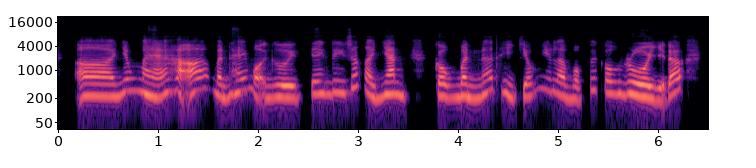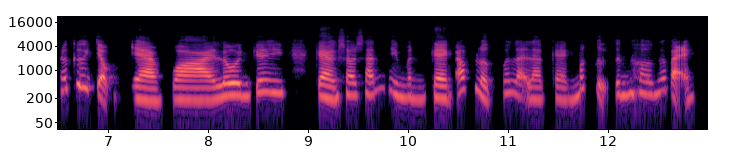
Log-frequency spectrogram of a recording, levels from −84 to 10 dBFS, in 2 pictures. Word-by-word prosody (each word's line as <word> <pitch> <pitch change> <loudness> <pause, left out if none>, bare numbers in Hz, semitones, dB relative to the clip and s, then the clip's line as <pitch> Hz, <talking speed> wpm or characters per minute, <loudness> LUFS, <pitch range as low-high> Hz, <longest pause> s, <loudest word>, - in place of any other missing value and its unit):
Ờ, 230 -1 +4
nhưng 305 +5 -6
mà 265 - +2
á - - +1
hả, 330 +2 +5
mình 225 -6 -1
thấy 280 +6 -3
mọi 220 - +1
người 210 0 +3
đang 260 0 -3
đi 275 0 -4
rất 375 +1 -6
là 250 - +2
nhanh, 245 +4 +2 0.3
còn 220 -3 0
mình 215 -3 +2
á 275 +6 -2
thì 250 -7 -5
giống 225 +8 -5
như 340 -3 -11
là 245 -6 +1
một 195 -1 -4
cái 320 - -10
con 265 -3 -3
rùa 245 -4 +6
vậy - - 0
đó, 310 - +4 0.3
nó 315 - -2
cứ 430 -6 0
chậm - - +4 0.2
chạp 185 -3 +4
hoài 185 -1 +4
luôn. 235 +2 +3
Cái 280 0 -4 0.3
càng 205 -4 +3
so 240 +2 -1
sánh 245 +8 -4
thì 250 - -4
mình 210 -3 -7
càng 205 -2 +3
áp 320 +3 0
lực 330 - -3
với 275 0 -9
lại 245 - -3
là 190 -1 -4
càng 195 0 -8
mất 340 - -6
tự 420 -3 -7
tin 245 0 -5
hơn 260 -2 -6
á 315 - -5
bạn. - - +2
240 Hz, 240 wpm, -22 LUFS, 210-275 Hz, 0.3 s, rùa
